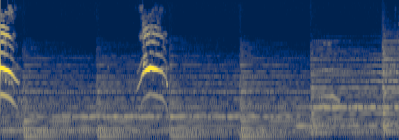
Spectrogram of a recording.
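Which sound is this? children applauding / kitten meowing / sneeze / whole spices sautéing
kitten meowing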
